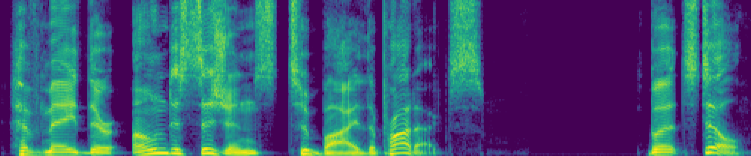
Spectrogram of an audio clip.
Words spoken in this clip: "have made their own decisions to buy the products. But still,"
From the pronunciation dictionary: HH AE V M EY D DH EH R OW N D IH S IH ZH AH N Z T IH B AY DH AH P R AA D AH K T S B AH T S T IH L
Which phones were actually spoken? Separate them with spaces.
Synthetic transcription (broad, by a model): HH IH V M EY D DH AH R OW N D IH S IH ZH AH N Z T IH B AY DH AH P R AA D AH K T S B AH T S T IH L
